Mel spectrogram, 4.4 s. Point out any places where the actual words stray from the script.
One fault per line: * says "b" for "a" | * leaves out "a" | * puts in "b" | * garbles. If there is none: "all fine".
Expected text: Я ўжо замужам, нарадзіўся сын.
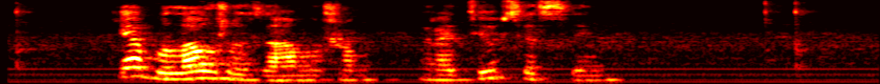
* puts in "была"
